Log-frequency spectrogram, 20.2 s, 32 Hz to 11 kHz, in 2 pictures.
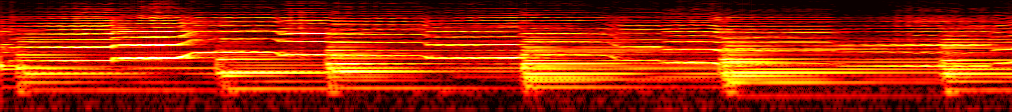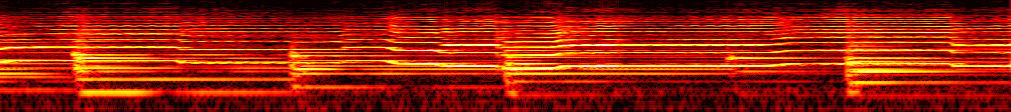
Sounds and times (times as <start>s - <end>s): Violin, fiddle: 0.0s - 20.2s.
